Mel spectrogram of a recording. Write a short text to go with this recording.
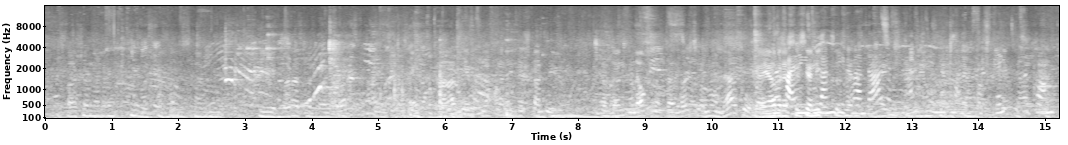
vernissagepublikum auf der altitude 08 der Kunsthochschule für Medien (KHM), soundmap nrw: social ambiences/ listen to the people - in & outdoor nearfield recordings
